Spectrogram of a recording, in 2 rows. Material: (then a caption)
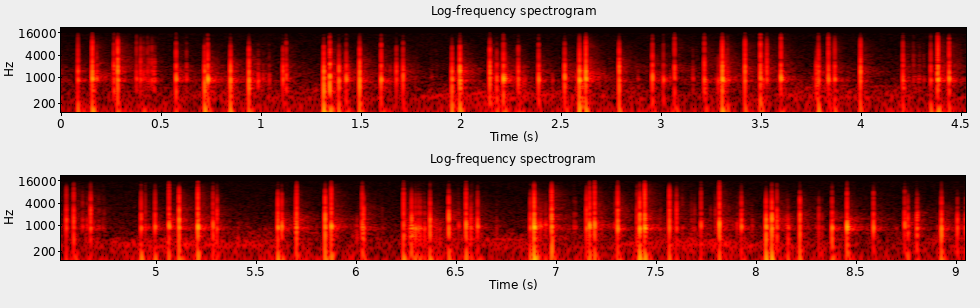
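Coated canvas. Long acrylic nails tap and scratch the surface of a flat Louis Vuitton Damier checkered coated canvas zip pouch with pink leather trim, held up in both hands. Dense, rapid clicky taps and short scratchy strokes are heard, with sharp bright transients and a ringing tone near 900 Hz.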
